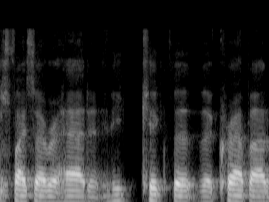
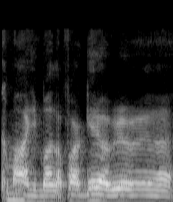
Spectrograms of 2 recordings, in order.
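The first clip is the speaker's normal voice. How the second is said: harsh, negative, berating angry dad voice, overly drawn out. Describing the opposite voice in your head during a fight, a dad voice. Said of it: "like that dad voice".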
